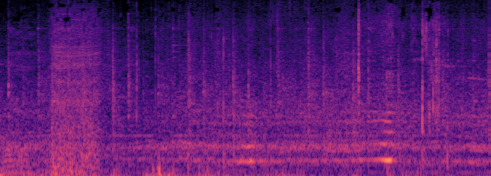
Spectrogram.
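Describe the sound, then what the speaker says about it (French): Dense, steady buzzing of thousands of honeybees swarming around a wild hive during a honey harvest by Hadza tribe members in Africa, close and continuous with no talk. "Ce bourdonnement fort vient de milliers d'abeilles."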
